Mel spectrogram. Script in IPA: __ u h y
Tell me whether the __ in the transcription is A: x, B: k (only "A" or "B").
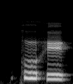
B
